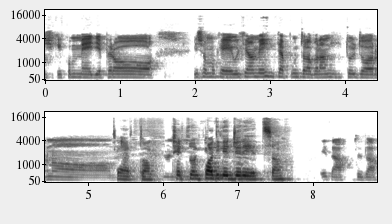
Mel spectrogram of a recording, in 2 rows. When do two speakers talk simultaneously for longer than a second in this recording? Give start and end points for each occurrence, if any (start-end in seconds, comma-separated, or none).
5.3-7.2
